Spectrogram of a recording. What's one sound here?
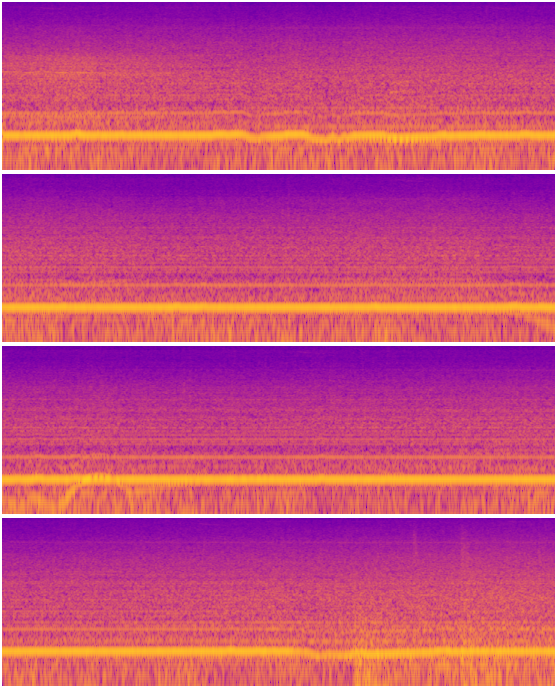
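A car engine hums steadily as a car drives fast along a highway.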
